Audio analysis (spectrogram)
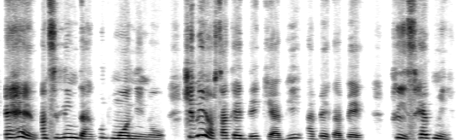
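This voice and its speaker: A woman's voice: on the high side, expressive, normal speed, a bit bright, no room sound, studio quality. A woman storyteller voicing a harried working mother with a Nigerian accent, pleading and chattering in a hurry. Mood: hurried, pleading.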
